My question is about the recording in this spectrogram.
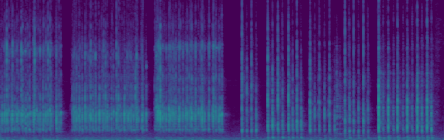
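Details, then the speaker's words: Baron Boards BP One, aluminum full plate, GMK Terminal keycaps, lubed Cherry MX Black Clear Top switches with TX films: quick typing bursts with hollow ringing clack; case resonance, most audible toward the open back and top row where there is more space under keys. "yes, so there you can definitely tell there's an amount of resonance in the case. More audible towards the back of the board, towards the part that's open, and towards the top row really, where there's a lot more space below the keys."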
